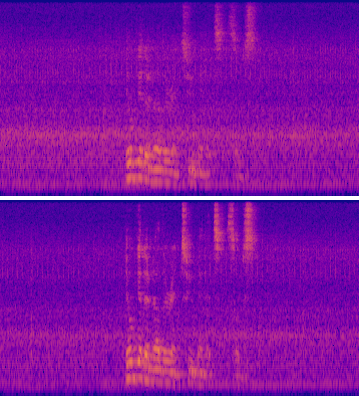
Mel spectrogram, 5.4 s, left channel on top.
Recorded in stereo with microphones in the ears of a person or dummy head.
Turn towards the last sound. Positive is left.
turn(degrees=-50)  # may be behind; listen again after turning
